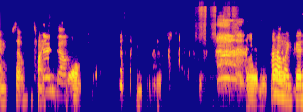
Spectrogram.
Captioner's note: laughing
